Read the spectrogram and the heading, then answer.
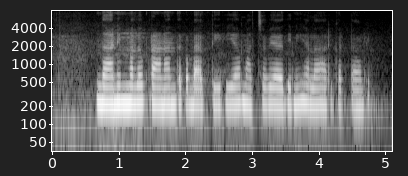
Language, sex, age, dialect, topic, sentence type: Telugu, female, 25-30, Central/Coastal, agriculture, question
